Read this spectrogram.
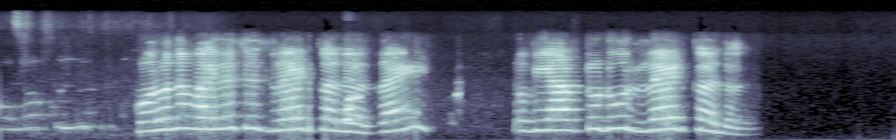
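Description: A young girl speaks over an online call.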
